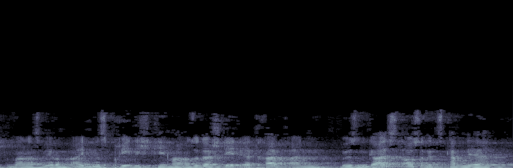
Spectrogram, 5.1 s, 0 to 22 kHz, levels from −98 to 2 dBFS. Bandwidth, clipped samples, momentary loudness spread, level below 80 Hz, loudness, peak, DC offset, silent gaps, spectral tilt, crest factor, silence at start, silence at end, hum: 7.6 kHz; under 0.1%; 4 LU; -48 dBFS; -35 LUFS; -18 dBFS; under 0.1%; none; -6.5 dB/octave; 16 dB; 0 s; 0 s; none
